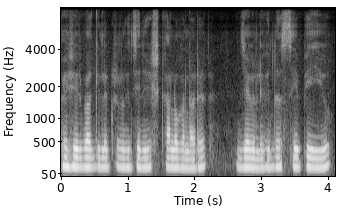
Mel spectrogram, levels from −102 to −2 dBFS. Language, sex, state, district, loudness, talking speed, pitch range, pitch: Bengali, male, Tripura, West Tripura, -18 LUFS, 130 wpm, 120-130 Hz, 125 Hz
